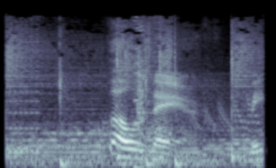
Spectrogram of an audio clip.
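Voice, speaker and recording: Man acting a hot-tempered farmer, animated pitch swings. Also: drawn-out words, heavily acted. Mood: suspicious, threatening. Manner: ranting, threatening, broken phrasing. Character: hot-tempered, paranoid male farmer guarding his corn. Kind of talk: amateur game character voice acting. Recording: music playing behind the voice.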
